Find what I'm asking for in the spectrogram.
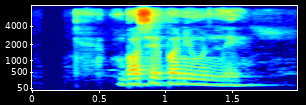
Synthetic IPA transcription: bʌsepʌniunle

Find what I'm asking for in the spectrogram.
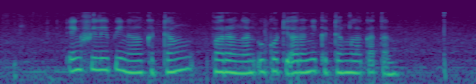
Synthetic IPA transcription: ʔɪŋfilipinaɡ̥ə̤ɖ̥a̤ŋ | b̥a̤ɾaŋanʔuɡ̥ɔd̪̥i̤ʔaɾaɲiɡ̥əɖ̥a̤ŋlakat̪an

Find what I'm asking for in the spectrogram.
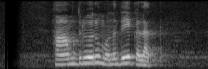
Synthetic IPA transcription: haːmd̪ɾuʋɐɾumonɐd̪eːkɐlɐt̪

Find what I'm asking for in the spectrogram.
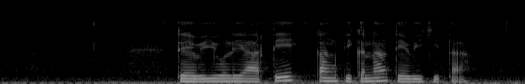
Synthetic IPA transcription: d̪̥e̤wijuliart̪ikaŋd̪̥i̤kənald̪̥e̤wikit̪a̰

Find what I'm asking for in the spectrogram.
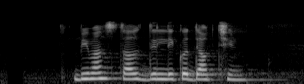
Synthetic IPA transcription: bimanst̪ɔld̪ilːikod̪ɔk̚t͡ɕʰin

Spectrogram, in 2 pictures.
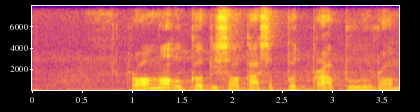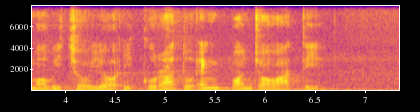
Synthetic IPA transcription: rɔmɔʔuɡ̥ɔ̤b̥i̤sɔkasəb̥ʊ̤t̪̚pɾab̥ṳrɔmɔwid̥ʒ̥ɔ̤jɔʔikuɾat̪uʔɪŋpɔɲt͡ʃɔwat̪i

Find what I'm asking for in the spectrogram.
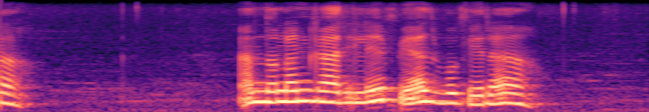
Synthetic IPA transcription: a̰nd̪olʌnkaɾilepjad͡zboɡeɾʌ

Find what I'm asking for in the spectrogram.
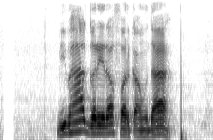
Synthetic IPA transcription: bibʱaɦɡʌɾeɾʌpʰʌrkaw̃d̪a

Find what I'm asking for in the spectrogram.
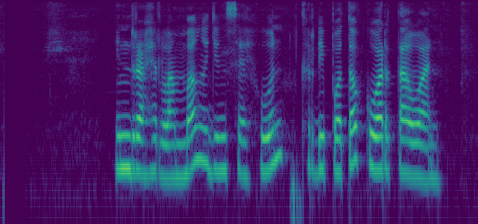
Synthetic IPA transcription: ʔindɾaɦɛrlambaŋd͡ʒɨŋsɛhunkɨrdipɔt̪ɔkuwart̪awan

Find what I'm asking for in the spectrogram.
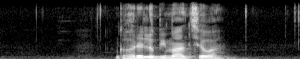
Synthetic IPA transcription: ɡʱʌɾelobimansewa

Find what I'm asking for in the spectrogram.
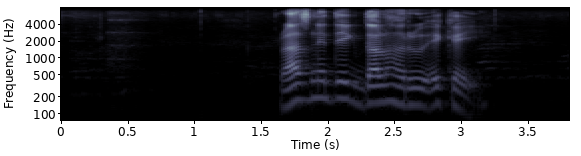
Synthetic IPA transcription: rad͡znit̪ikd̪ʌlɦʌɾuekʌj

